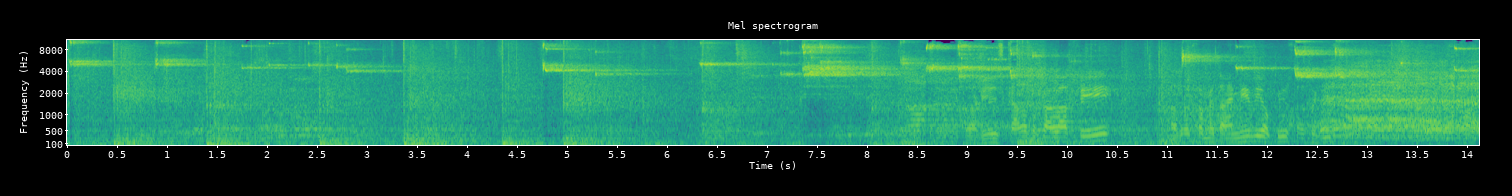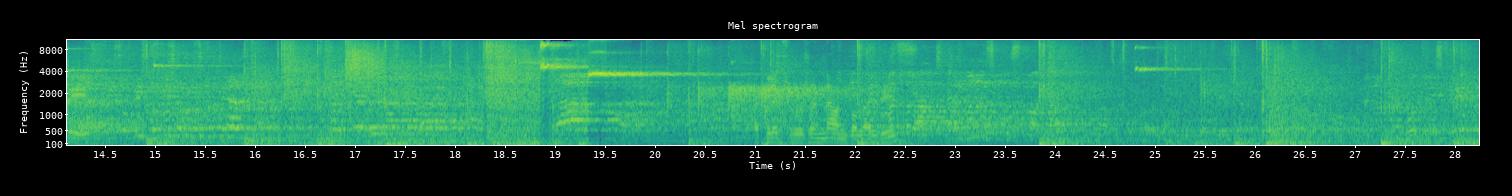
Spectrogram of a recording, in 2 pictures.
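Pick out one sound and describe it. Sneakers squeak sharply on a wooden court, echoing in a large hall.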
